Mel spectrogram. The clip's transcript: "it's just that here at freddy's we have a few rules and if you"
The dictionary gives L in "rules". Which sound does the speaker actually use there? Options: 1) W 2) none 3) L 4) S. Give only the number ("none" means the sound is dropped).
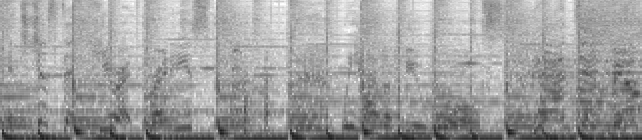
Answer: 3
